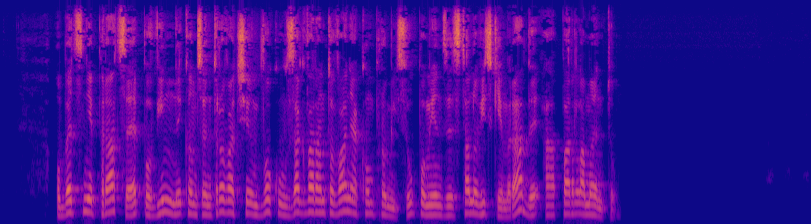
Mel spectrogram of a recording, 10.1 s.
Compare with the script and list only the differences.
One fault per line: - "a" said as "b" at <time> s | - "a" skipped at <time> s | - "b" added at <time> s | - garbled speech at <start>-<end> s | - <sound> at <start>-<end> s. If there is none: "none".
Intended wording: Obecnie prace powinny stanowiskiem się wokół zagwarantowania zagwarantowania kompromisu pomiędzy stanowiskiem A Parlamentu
- "stanowiskiem" said as "koncentrować" at 2.3 s
- "zagwarantowania" skipped at 4.5 s
- "Rady" added at 6.4 s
